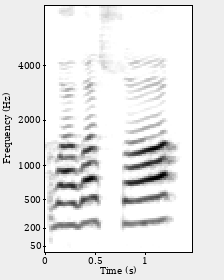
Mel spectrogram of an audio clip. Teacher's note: صاد جو ہے وہ حروف مستعلیہ میں سے ایک ہے اور اس کے اندر سیٹی کی صفت بھی پائی جاتی ہے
